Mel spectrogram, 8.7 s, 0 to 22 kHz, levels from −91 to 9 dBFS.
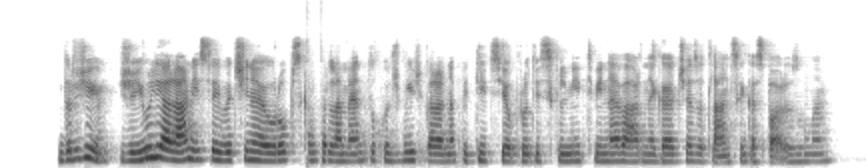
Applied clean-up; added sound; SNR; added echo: neural mask model DeepFilterNet 3.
